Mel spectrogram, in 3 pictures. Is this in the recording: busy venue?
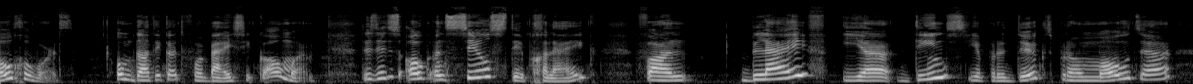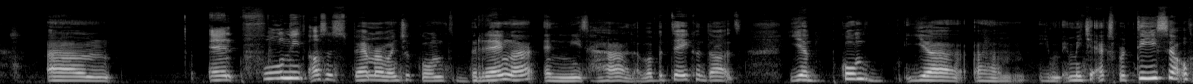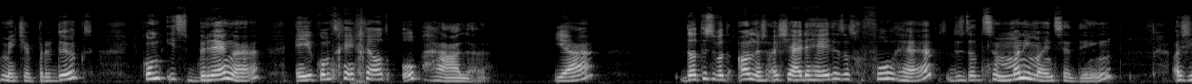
no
